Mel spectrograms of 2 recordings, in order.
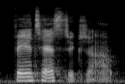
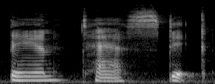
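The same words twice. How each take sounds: First: Said in the usual way. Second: Fantastic pulled apart very slowly into three beats; syllable by syllable. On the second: Shown as a demonstration. Teacher to class, sounding out the divided word slowly. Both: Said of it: "So my next syllable is tas".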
